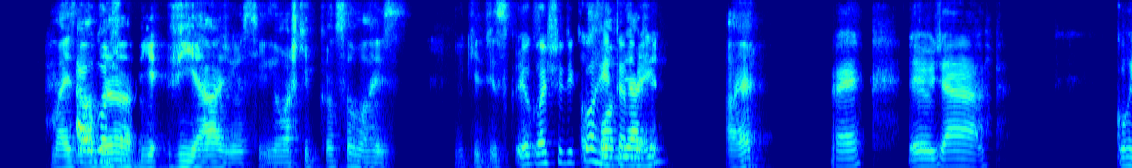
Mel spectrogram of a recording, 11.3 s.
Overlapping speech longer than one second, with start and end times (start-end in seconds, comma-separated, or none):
5.1-6.7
